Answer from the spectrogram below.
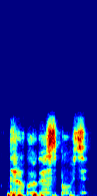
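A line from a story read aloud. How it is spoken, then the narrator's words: Whispered. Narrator (Russian): прошептала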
